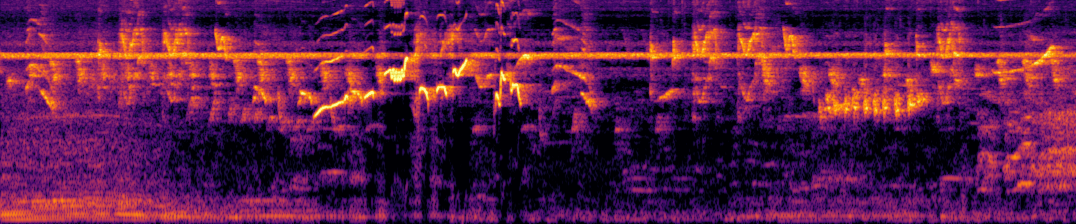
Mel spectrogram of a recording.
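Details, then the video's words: Young Oriental magpie-robin of the Priangan type from West Java, practising its song: soft scratchy twittering that builds into a burst of loud rising whistles around the middle, then fades back to quieter chatter. "KACER PRIANGAN BAHAN BELAJAR NGEMPLONG"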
